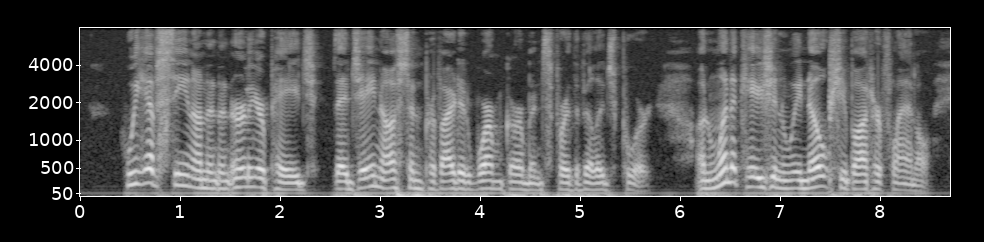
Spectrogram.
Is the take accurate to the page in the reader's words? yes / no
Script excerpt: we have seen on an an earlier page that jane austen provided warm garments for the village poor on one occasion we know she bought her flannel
yes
